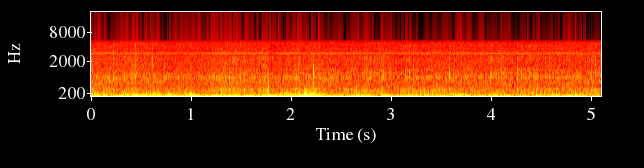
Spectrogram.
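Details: Pet cat purring as it asks to keep being petted, indoors. Continuous low rumbling purr with soft fluttering pulses, nothing else clearly heard.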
